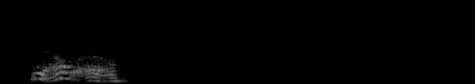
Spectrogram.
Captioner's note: pauses 6 seconds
